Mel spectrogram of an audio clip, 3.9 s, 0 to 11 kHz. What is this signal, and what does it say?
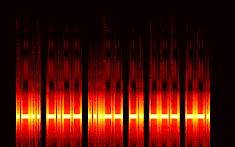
Morse code, heard as a keyed tone, about 28 wpm, 700 Hz. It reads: LY3NOG
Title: DXCC-100 Call Signs - 6 Characters - 28wpm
